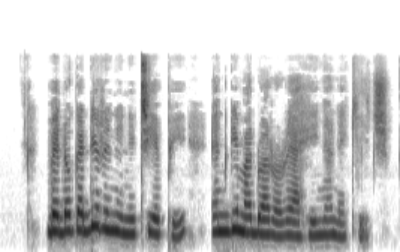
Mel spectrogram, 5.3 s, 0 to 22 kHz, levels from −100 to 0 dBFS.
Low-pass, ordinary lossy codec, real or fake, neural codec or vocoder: 9.9 kHz; AAC, 32 kbps; real; none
